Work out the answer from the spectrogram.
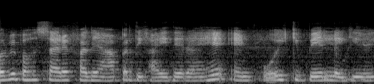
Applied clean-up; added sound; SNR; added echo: none; none; none; reverberation time 2.6 s.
